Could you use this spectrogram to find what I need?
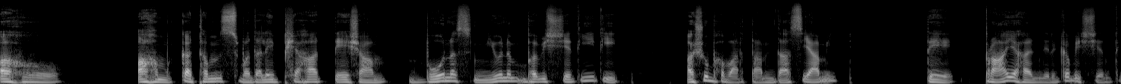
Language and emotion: Sanskrit, fearful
